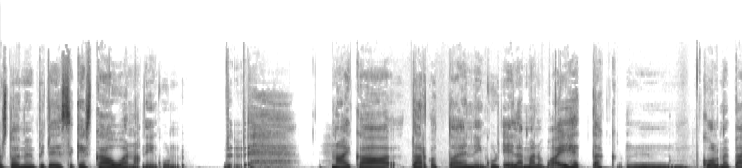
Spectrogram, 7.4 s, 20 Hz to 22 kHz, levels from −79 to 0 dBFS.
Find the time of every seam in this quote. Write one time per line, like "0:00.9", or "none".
0:00.9
0:01.4
0:03.3
0:05.0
